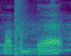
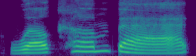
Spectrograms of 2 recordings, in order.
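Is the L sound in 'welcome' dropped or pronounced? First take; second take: dropped; pronounced. First: The L sound in welcome is dropped. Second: The L sound in welcome is pronounced. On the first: The speaker calls it wrong. "You always say welcome and don't even realize you're saying it" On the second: The speaker calls it right. "Let me let me say it correctly"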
